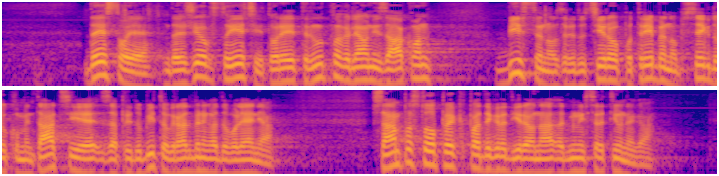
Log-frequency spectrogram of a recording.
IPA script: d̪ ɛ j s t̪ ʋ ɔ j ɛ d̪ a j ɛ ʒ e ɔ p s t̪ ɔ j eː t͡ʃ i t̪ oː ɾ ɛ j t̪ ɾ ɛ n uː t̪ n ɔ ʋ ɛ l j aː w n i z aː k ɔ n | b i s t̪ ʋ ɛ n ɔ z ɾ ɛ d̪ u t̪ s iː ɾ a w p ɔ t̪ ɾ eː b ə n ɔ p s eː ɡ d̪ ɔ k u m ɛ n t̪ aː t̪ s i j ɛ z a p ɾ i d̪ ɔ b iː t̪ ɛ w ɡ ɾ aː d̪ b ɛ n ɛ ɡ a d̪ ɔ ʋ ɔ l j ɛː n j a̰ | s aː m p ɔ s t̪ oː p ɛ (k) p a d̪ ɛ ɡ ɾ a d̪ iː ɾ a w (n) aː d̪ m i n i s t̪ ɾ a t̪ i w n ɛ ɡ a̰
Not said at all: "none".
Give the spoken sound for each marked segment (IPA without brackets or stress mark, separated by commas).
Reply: k, n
